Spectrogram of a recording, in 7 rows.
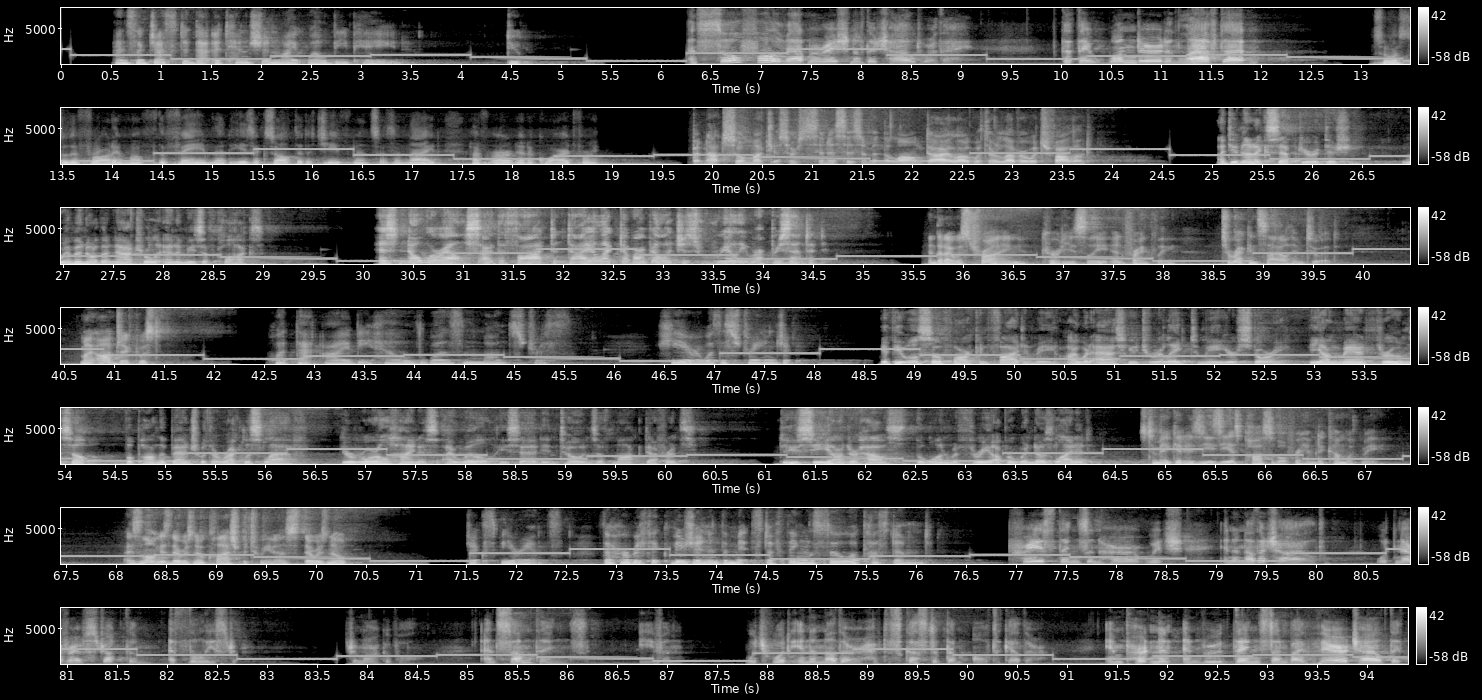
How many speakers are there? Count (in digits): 7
